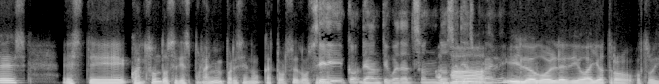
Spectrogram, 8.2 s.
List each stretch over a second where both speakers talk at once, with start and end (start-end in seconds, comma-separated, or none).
5.5-7.0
